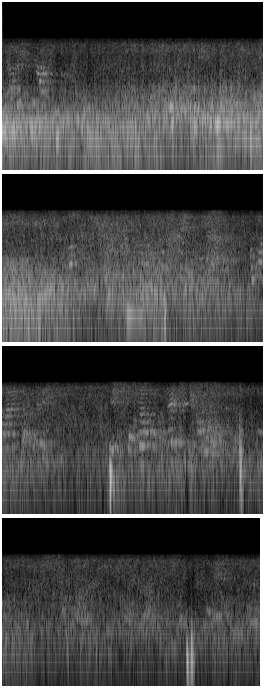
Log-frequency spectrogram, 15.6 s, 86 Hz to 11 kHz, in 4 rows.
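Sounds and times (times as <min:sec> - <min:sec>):
car engine rumbling as the vehicle pulls off: 0:00.0 - 0:07.6
faint voices: 0:00.0 - 0:15.6.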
